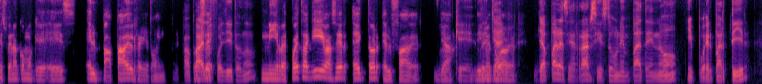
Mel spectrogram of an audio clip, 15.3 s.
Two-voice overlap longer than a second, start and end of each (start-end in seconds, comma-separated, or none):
8.8-10.1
